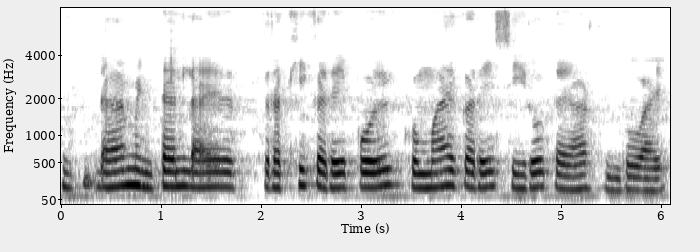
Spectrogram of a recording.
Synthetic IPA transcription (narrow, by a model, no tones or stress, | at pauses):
ɗɐɦmɪnɪʈənɪ̆laːɪ | ɾɐkʰikɐɾepoːɪɡʊmaːɪkɐɾesiːɾot̪ɐjaːɾt̪ʰĩːn̆d̪oaːɦeː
